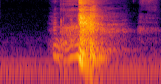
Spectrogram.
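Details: A single ordinary sneeze: a short catching inhale followed by one sharp, explosive sneeze.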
